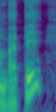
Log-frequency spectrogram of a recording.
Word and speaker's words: Mbappé: de football Kilian Mbappé retenons le nom Mbappé et bien les Occidentaux soit ils disent Mbappé soit ils disent m Mbappé c'est simplement parce qu'il n'arrivve pas à prononcer ces structur là alors donc probablement justement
